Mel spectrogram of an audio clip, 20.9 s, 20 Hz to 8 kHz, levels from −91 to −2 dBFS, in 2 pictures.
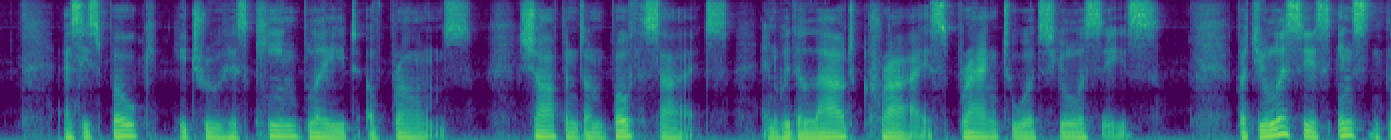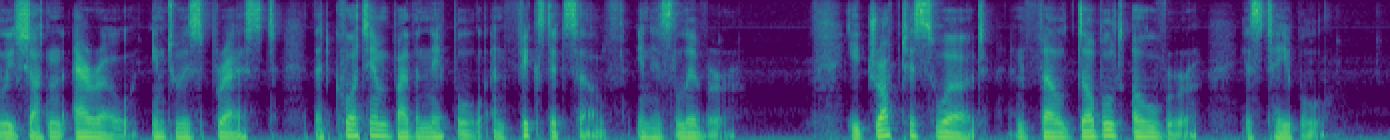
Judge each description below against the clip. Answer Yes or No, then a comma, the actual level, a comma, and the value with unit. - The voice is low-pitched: Yes, very low, 95 Hz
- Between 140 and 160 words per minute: Yes, average, 155 wpm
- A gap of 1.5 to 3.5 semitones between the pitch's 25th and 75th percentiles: Yes, average, 2.8 semitones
